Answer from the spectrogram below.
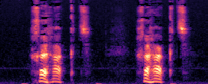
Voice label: "gehakt", Dutch

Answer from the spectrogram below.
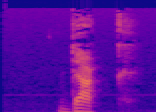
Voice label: "dak", Dutch

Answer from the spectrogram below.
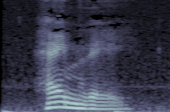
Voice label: "heimwee", Dutch

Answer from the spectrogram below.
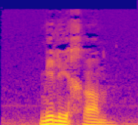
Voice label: "milligram", Dutch

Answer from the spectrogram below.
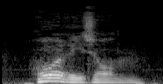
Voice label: "horizon", Dutch

